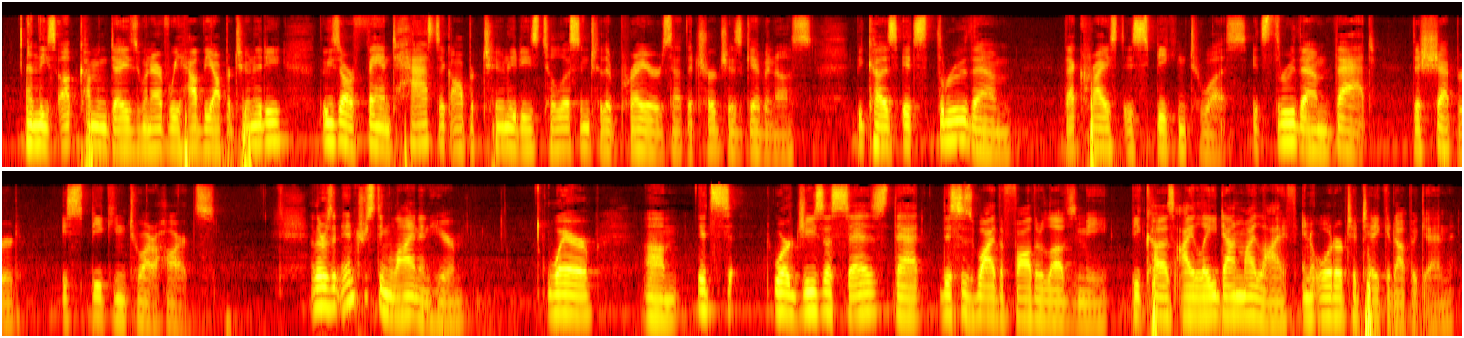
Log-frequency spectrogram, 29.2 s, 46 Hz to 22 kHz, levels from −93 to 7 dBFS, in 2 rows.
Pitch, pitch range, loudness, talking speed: 100 Hz, 90-110 Hz, -21 LUFS, 160 wpm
